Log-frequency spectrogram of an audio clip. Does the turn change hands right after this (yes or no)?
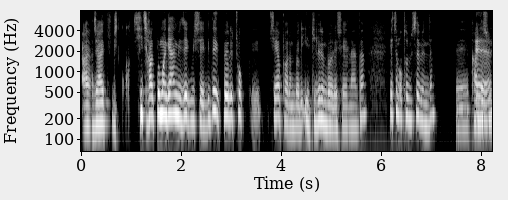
no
